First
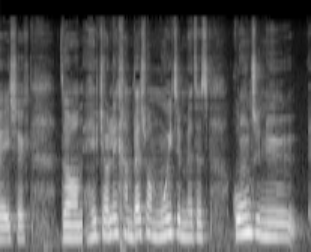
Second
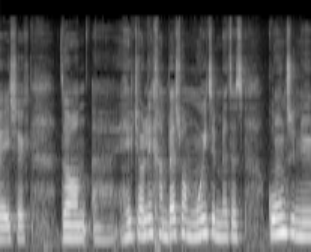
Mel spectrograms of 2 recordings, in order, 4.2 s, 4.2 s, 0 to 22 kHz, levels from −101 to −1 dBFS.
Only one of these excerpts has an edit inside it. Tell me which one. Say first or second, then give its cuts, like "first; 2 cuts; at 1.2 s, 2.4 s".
first; 1 cut; at 1.1 s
